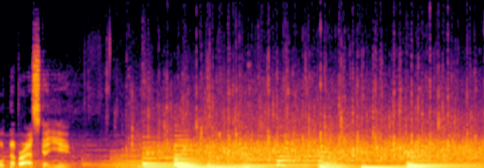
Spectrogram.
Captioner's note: peaceful piano music; audience applauds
